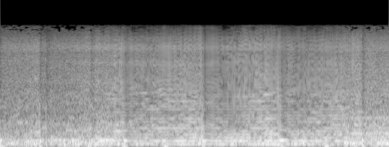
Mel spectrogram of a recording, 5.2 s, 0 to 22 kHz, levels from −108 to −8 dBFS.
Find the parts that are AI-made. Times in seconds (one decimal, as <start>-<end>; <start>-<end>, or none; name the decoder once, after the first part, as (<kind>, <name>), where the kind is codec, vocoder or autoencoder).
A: 1.5-4.6 (vocoder, BigVGAN v2)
